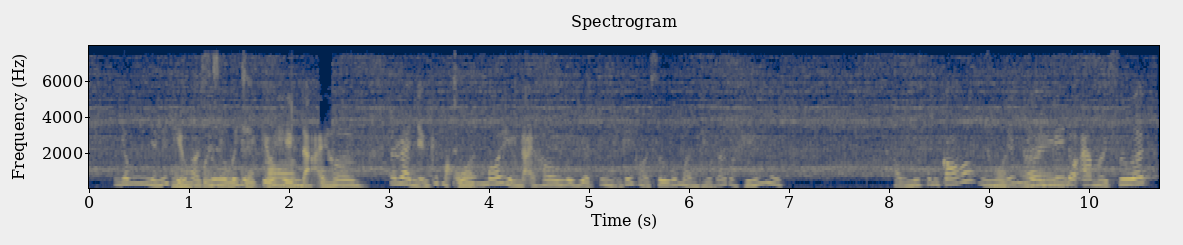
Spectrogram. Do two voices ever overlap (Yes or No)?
Yes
